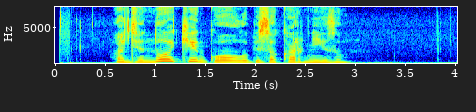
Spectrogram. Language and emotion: Russian, positive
